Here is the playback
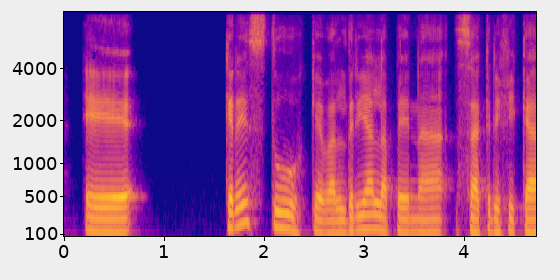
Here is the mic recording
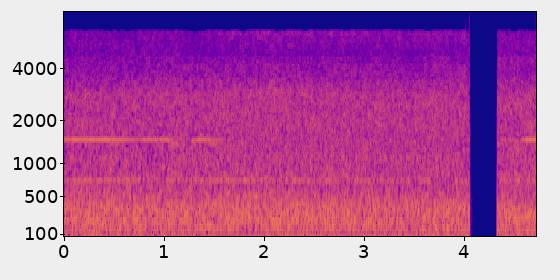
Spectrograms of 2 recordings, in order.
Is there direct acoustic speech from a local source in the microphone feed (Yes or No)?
No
